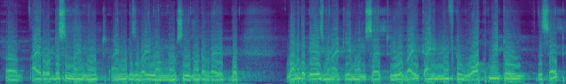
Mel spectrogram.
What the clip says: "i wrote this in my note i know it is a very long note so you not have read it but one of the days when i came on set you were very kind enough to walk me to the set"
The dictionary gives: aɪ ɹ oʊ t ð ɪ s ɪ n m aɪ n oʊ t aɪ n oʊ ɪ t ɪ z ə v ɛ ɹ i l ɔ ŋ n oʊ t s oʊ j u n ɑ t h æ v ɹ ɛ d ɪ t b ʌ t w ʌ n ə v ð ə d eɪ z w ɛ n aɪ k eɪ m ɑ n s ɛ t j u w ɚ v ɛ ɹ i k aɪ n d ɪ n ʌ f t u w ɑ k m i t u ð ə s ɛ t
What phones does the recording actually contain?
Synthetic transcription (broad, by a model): aɪ ɹ oʊ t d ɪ s ɪ n m aɪ n oʊ t aɪ n oʊ ɪ t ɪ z ə v ɛ ɹ i l ɔ ŋ n oʊ t s oʊ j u n ɑ t h æ v ɹ ɛ d ɪ t b ʌ t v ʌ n ə v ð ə d eɪ z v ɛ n aɪ k eɪ m ɑ n s ɛ t j u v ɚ v ɛ ɹ i k aɪ n d ɪ n ʌ f t u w ɑ k m i t u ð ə s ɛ t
